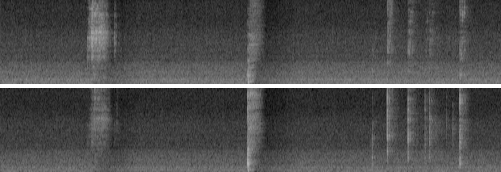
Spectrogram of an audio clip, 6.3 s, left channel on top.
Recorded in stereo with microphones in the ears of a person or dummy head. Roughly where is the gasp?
I don't hear a gasp.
